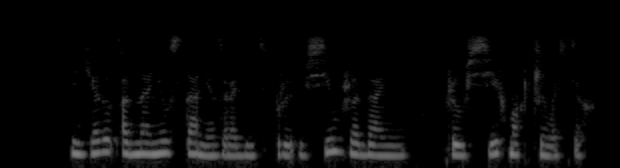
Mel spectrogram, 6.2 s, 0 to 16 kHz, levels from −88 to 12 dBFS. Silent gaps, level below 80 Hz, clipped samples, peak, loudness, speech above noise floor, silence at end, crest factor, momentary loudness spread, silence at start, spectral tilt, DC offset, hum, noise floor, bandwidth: none; -88 dBFS; under 0.1%; -34 dBFS; -51 LUFS; over 40 dB; 0.3 s; 16 dB; 11 LU; 0.7 s; -6.5 dB/octave; under 0.1%; none; under -90 dBFS; 8 kHz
